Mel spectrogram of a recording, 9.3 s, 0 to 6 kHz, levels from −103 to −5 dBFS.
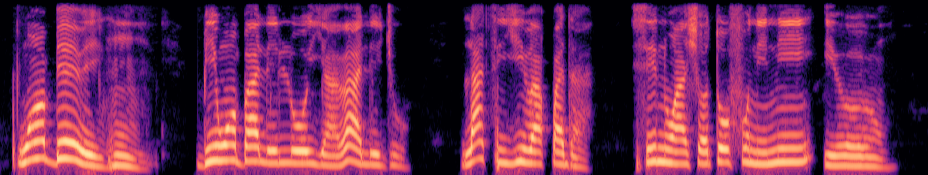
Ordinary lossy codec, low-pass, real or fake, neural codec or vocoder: none; 5.4 kHz; real; none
